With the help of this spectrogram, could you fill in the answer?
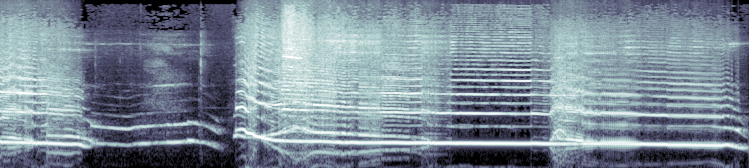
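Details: Alaskan Malamute howling along with two people at home, long sustained tonal howls holding steady pitch with rising and falling bends, human voices howling and blending in, loud throughout with a short pause near the middle.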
